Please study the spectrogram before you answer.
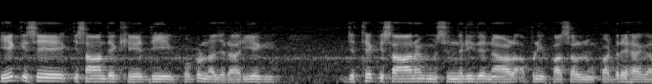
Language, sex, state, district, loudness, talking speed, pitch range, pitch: Punjabi, male, Punjab, Fazilka, -17 LUFS, 200 wpm, 120-135 Hz, 130 Hz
